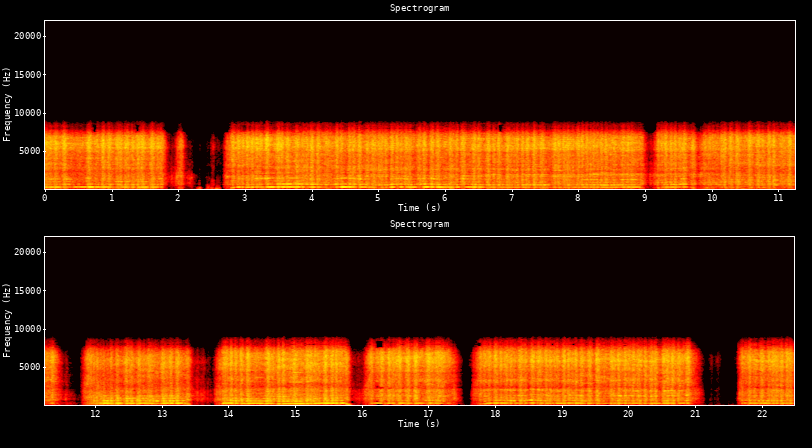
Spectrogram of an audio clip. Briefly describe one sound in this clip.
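An electric chainsaw whines loudly, cutting into a tree trunk in short bursts.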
